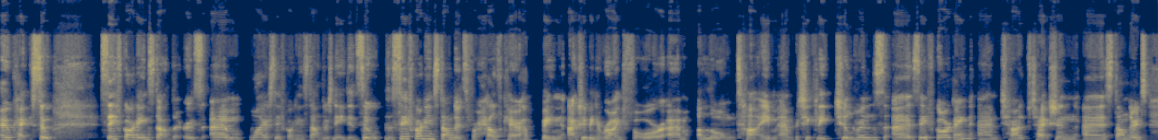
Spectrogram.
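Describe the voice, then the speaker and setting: A woman talks at a moderate pace and a medium pitch. Her intonation is lively. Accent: Northern Irish. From Northern Ireland. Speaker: GP and safeguarding policy lead. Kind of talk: webinar presentation.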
